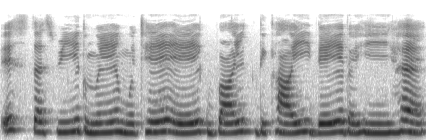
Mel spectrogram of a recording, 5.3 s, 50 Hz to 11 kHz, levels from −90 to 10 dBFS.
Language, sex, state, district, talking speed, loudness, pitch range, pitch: Hindi, female, Madhya Pradesh, Katni, 110 wpm, -13 LUFS, 225-245 Hz, 235 Hz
